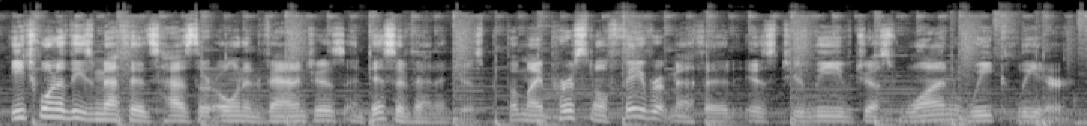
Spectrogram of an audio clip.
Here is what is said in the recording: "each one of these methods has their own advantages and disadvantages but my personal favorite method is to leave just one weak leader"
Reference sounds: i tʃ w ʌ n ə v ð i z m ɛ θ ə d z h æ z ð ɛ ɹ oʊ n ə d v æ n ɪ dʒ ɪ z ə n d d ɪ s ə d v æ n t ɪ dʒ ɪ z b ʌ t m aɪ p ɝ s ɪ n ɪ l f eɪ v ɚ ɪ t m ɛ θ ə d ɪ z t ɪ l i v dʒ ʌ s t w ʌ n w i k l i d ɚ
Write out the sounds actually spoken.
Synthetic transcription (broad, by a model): i tʃ w ʌ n ə v ð i z m ɛ θ ə d z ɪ z ð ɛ ɹ oʊ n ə d v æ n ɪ dʒ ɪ z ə n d d ɪ s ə d v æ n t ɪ dʒ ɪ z b ʌ t m aɪ p ɝ s n l f eɪ v ɚ ɪ t m ɛ θ ə d ɪ z t ɪ l i v dʒ ʌ s t w ʌ n w i k l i d ɚ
